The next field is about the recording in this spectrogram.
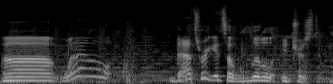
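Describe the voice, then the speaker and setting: A man's voice: sits high, wildly swooping pitch, normal speed, over music. A man playing a sheepish, flippant sidekick in an audio drama, with a casual, hesitant way of talking. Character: sheepish, flippant sidekick man who blurts awkward truths.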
